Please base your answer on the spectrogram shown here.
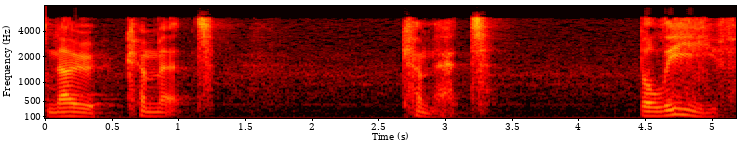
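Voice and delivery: slow, low, earnest urging; hushed appeal. Acted. Jesus calling Nicodemus to commit, hushed appeal. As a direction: drop low and let each word land softly.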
